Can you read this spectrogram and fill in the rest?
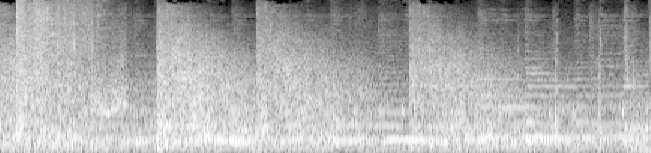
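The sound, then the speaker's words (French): Loud gunfire crackles through a dense, noisy scene during a brawl, with several sharp shots bursting out at irregular intervals over a constant roar, unrelenting. “a sorti un flingue.”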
